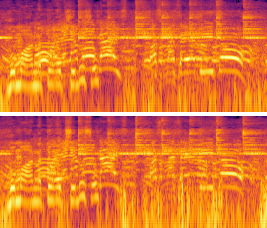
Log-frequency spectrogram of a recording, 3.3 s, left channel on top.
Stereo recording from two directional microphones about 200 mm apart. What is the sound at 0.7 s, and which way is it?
Speech, 40° left (ahead or behind).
